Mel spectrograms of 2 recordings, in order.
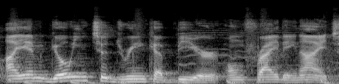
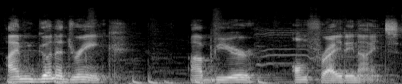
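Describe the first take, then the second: First: Going to is said in full. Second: Going to is reduced to gonna. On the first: "se eu falar assim" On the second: "eu posso abreviar essa frase para gonna"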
